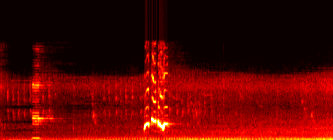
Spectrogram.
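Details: Sooty-headed bulbul male calling for a female, giving a single short, liquid, rising-and-falling whistled phrase over steady background hiss, with a faint higher note earlier.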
